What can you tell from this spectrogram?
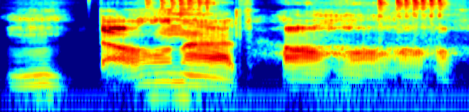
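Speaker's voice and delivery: slow, low drooling voice; Homer impression. Homer drooling over a donut, slow and low. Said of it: "I can't do him either".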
